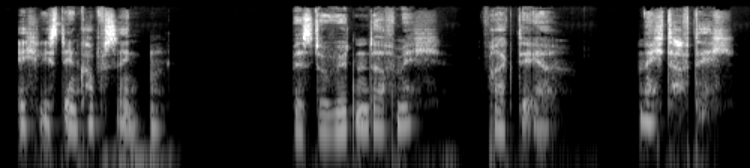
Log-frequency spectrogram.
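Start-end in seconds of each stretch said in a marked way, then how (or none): 2.4-3.7 hushed question. A narrator's reading. Hushed question in tense exchange. 5.3-6.1 soft, breath-led whisper. A narrator's reading. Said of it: "flüsterte ich".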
